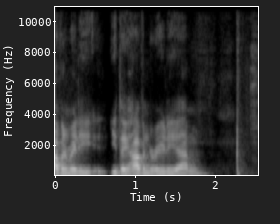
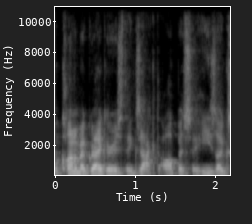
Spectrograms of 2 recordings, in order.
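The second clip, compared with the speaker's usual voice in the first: normal talking voice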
